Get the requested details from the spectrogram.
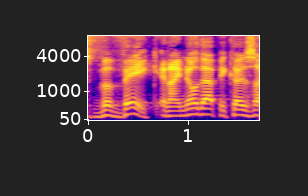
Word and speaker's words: Vivek: And he says, it's Vivek. And a lot of people say it the way you just said it, but it's Vivek, and I got that from him.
